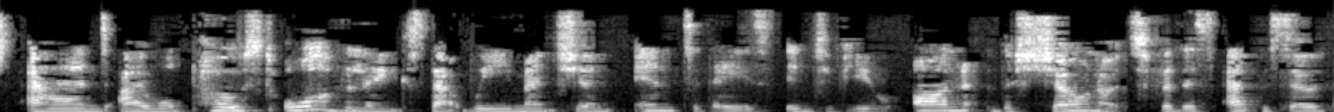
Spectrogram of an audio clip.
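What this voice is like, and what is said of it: Hoarse voice. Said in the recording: “my hoarse voice”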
